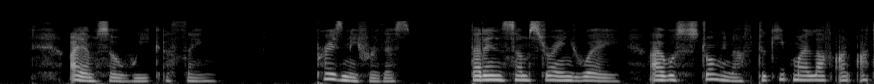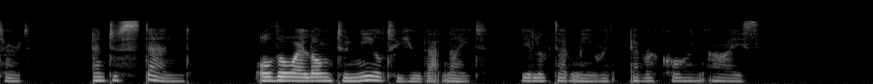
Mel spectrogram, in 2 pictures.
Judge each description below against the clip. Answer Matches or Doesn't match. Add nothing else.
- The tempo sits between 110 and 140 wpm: Doesn't match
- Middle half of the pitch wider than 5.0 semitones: Doesn't match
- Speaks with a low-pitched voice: Doesn't match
